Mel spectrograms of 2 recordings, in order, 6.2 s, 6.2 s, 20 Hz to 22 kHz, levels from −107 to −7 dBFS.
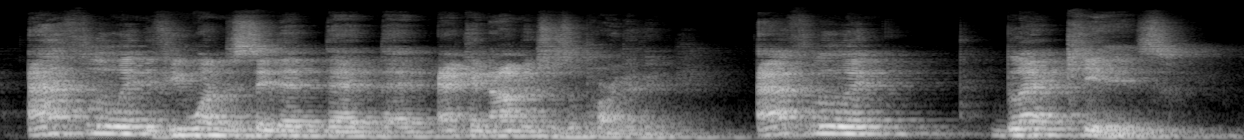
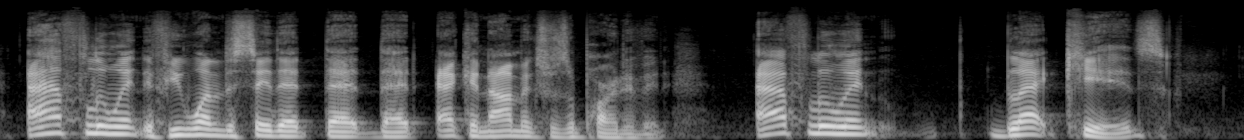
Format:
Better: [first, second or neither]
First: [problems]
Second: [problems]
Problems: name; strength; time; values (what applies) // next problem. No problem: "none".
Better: second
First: off-mic speech; far // room echo; noticeable; dies away in 0.7 s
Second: none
